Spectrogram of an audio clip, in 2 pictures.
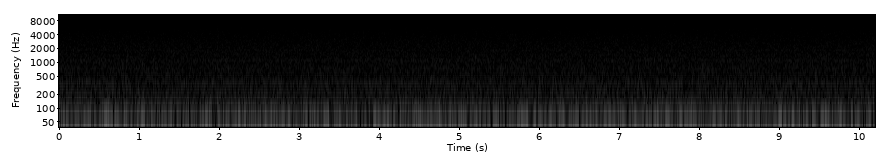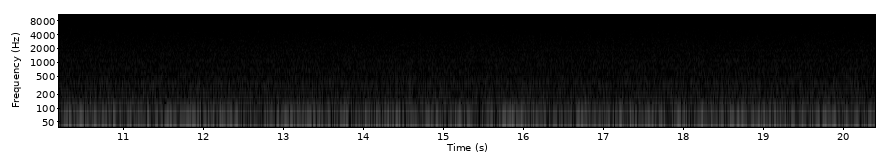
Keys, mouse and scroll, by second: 13.6 KP_5, 14.7 KP_1, 16.2 n, 18.1-20.4 drag.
